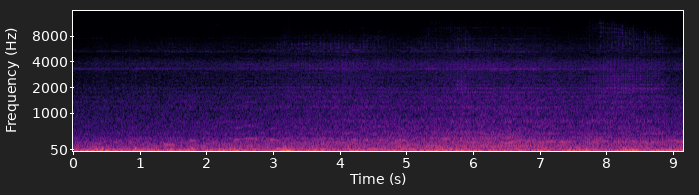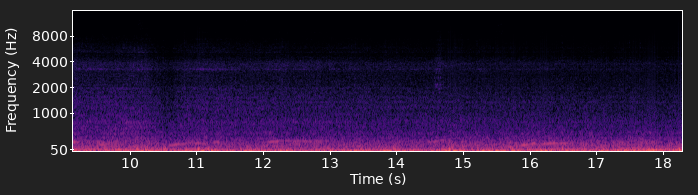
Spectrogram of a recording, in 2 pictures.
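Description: Road and traffic noise heard from inside a moving car: a steady low rumble of engines and tyres, with a brief hiss about eight seconds in.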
